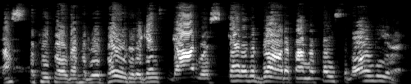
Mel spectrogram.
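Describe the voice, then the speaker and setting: A man's voice: medium pitch, steady tone, normal speed, a bit bright. A man narrating a biblical radio drama in a solemn storytelling manner. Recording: muffled lo-fi old recording with music.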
